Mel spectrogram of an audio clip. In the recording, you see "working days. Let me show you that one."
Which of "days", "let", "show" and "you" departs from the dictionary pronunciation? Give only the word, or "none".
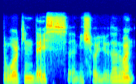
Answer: days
